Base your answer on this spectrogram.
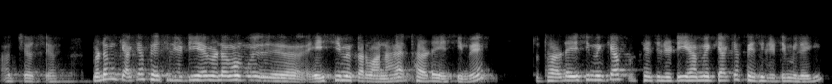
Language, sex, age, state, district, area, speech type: Hindi, male, 30-45, Madhya Pradesh, Betul, rural, conversation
